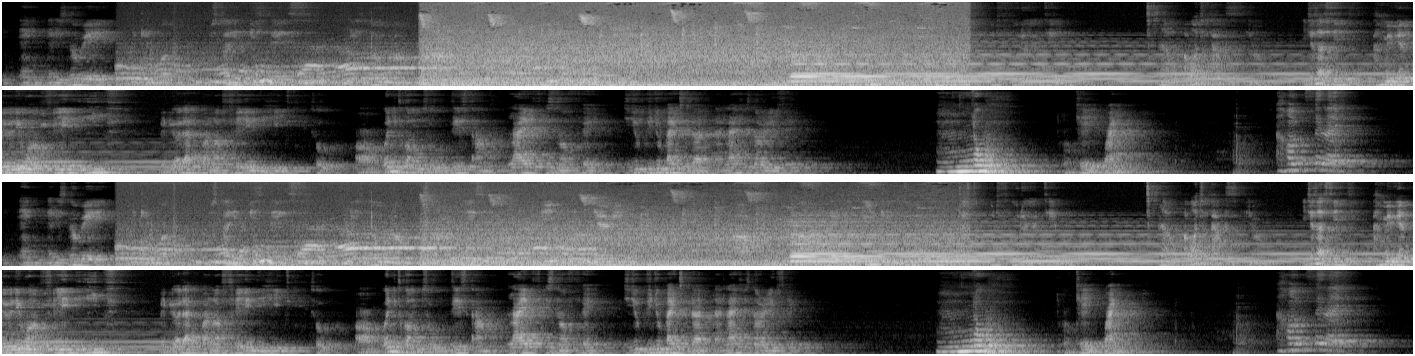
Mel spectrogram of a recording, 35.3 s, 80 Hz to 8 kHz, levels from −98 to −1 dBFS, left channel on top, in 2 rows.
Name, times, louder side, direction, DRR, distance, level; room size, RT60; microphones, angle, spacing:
voice 1, 0.2-2.3 2.6-3.9 4.3-5.3 5.7-8.1 8.9-13.5 14.3-15.9 16.2-19.1 19.6-21.8 22.1-25.1 25.4-27.5 30.9-31.8, right 1 dB, 35° right, 5 dB, 4.2 m, -34 dB
sound 1, 1.4-7.5, right 3 dB, 60° right, 1.3 m, -28 dB
sound 2, 5.2-12.1, left 4 dB, 60° left, 0.8 m, -27 dB
sound 3, 9.8-20.2, equal, 5° right, 1.4 m, -28 dB
voice 2, 29.3-30.2 33.6-34.4, left 3 dB, 80° left, 1 dB, 6.6 m, -26 dB
17.0 x 17.0 x 9.6 m, 1.2 s
head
